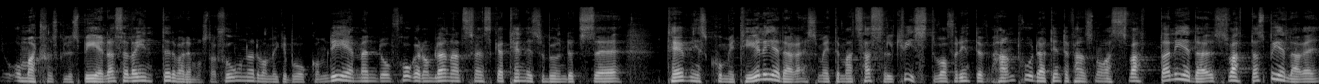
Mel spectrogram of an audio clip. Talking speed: 175 wpm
